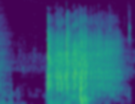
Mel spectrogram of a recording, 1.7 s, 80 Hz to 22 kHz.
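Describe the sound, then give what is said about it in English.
Dice clatter across a hard surface in a quick, bright rattle of overlapping clicks after a brief quiet moment, then settle with one last small tap. The dice are rolled in a tabletop game for two checks made with advantage, needing to beat a 10. “So make two checks. You both have advantage. You just have to beat a 10.”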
